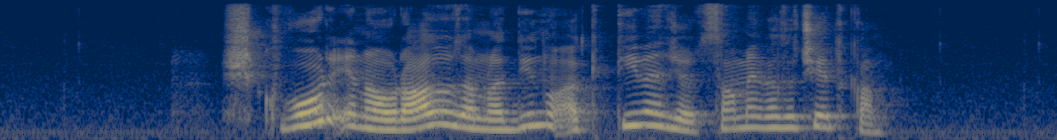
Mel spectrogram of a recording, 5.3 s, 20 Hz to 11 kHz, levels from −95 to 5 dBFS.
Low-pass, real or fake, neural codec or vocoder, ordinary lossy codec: 9.9 kHz; real; none; none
